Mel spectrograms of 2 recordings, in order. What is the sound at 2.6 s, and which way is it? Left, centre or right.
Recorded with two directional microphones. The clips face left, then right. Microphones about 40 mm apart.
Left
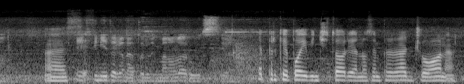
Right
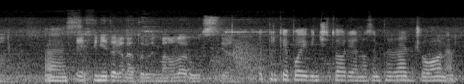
Speech, left.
